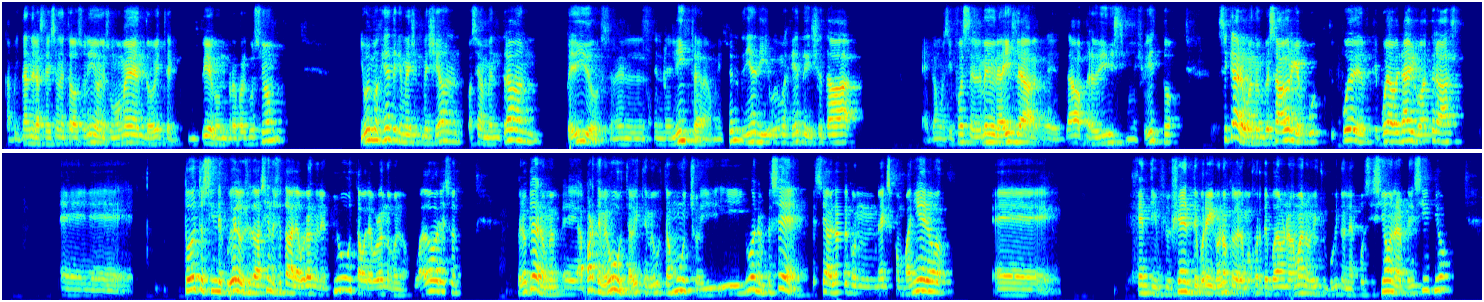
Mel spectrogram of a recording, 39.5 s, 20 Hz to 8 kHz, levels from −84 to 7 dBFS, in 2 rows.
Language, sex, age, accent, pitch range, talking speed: Spanish, male, 20-39, Argentinian, 145-215 Hz, 200 wpm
